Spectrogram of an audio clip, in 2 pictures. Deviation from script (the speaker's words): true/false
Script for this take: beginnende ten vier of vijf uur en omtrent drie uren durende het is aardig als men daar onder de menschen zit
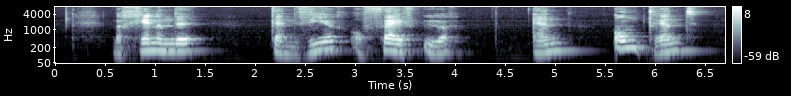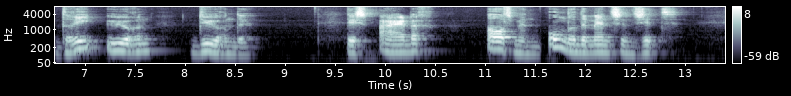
true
